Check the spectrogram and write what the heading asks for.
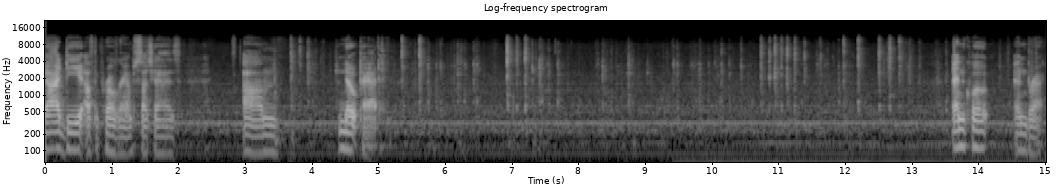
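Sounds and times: steady low hum: 0.0s - 15.0s
keyboard keys clicking: 3.7s - 4.5s, 5.3s - 13.6s.

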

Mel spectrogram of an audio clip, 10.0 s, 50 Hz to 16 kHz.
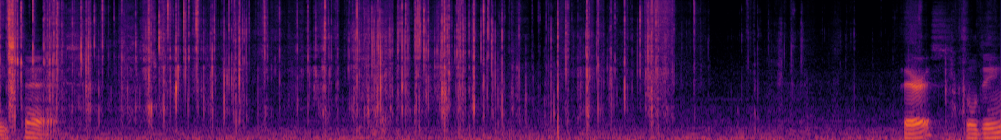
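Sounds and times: foil wrapper crinkling and tearing: 0.0s - 8.0s.

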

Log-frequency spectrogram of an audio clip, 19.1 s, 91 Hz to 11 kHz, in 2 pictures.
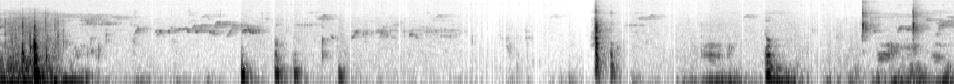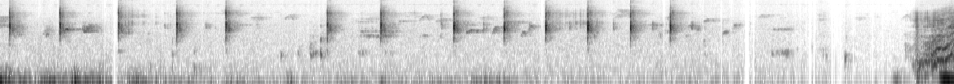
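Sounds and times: sharp clicks: 8.6s - 12.0s, 12.7s - 16.6s.

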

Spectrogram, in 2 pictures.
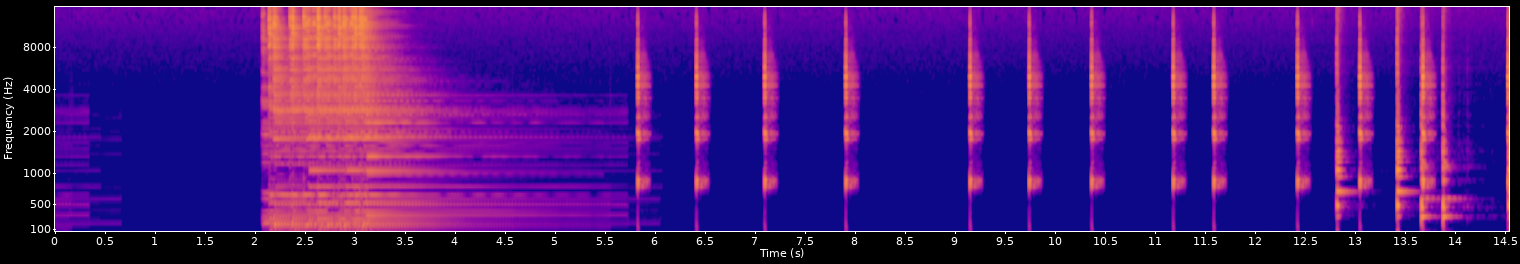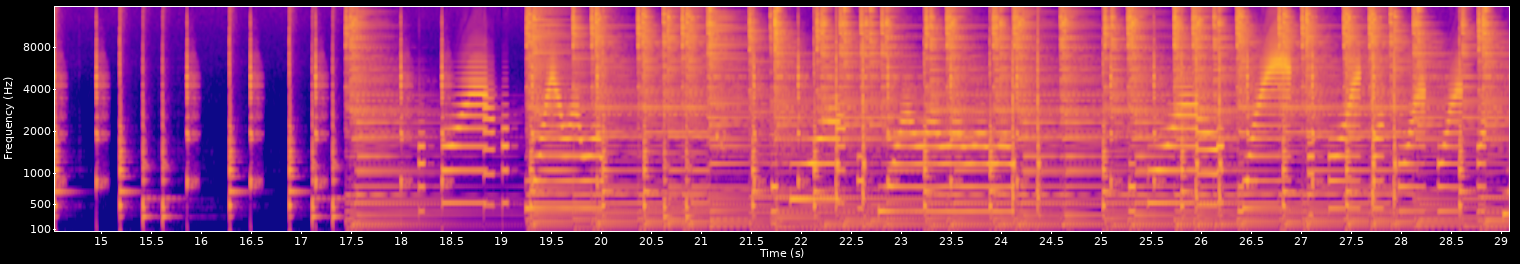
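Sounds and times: pitched percussion knocks: 17.2s - 29.0s.

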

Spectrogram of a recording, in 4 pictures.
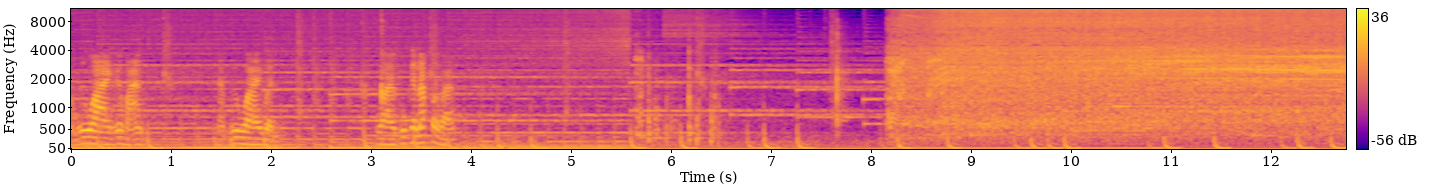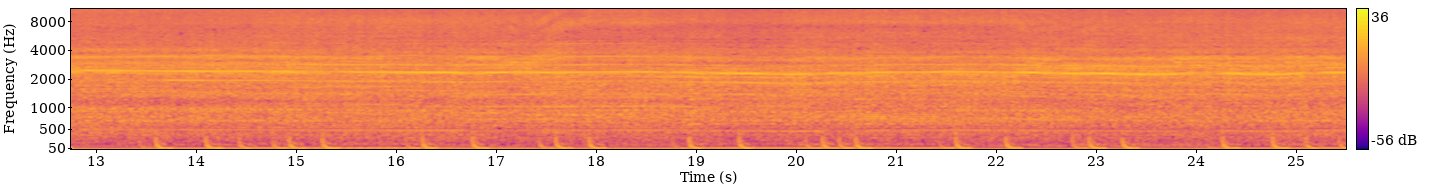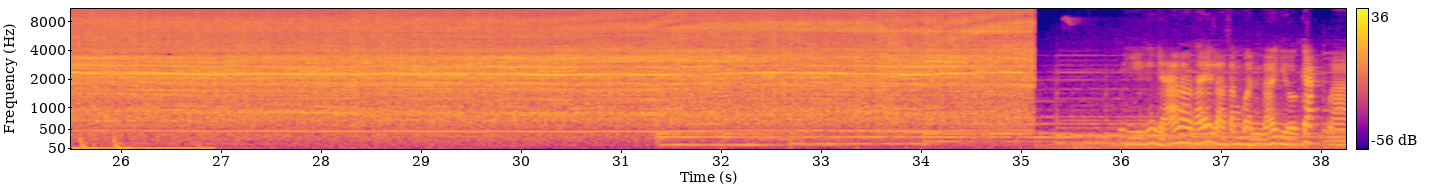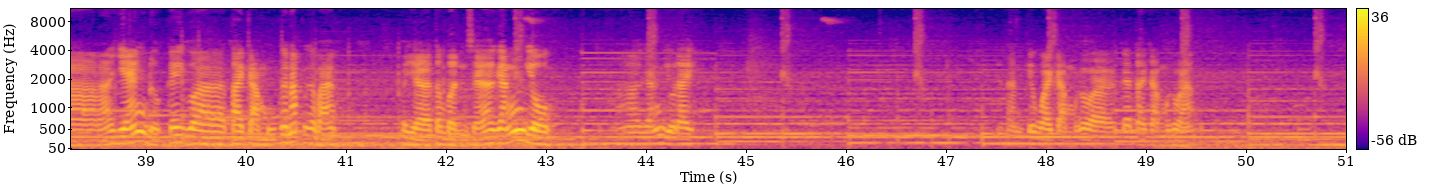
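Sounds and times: electric drill whining: 7.5s - 35.2s
disc grinding coconut shell: 8.2s - 35.2s.

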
